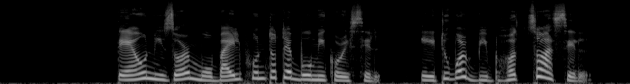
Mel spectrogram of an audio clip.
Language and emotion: Assamese, disgusted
